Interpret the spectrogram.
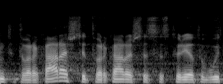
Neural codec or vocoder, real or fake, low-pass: none; real; 9.9 kHz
